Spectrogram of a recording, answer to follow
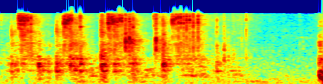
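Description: Socket ratchet wrench clicking in a quick run of strokes, turning a bolt at the bottom of a motorcycle's front fork by the axle. The clicking stops about one and a half seconds in.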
